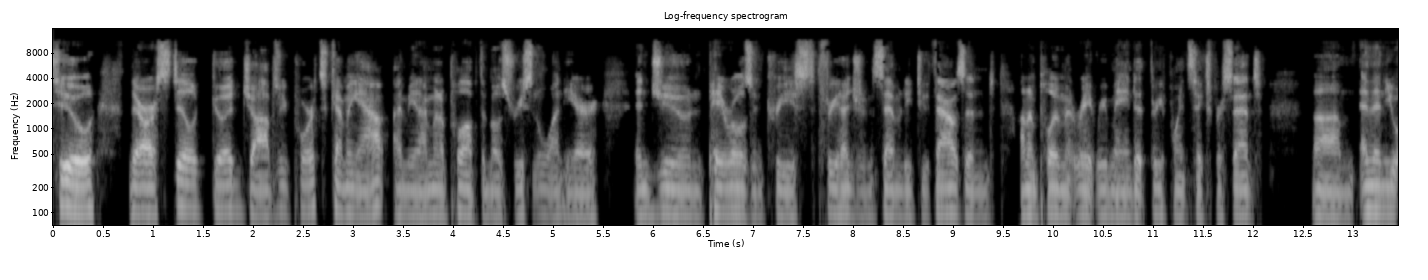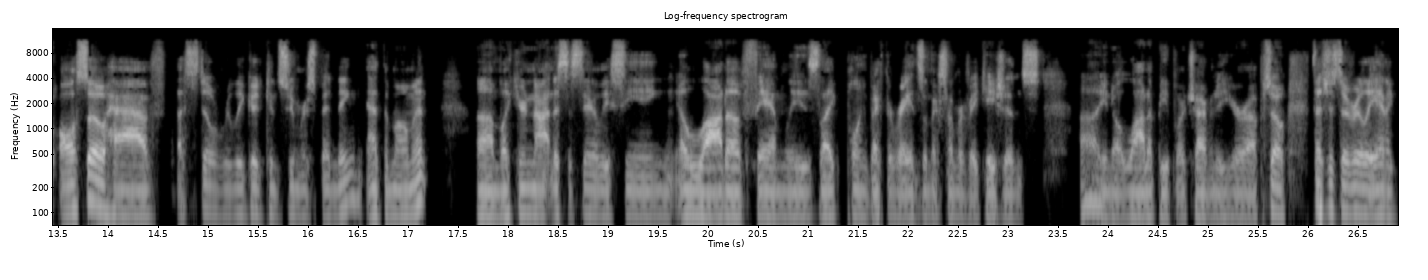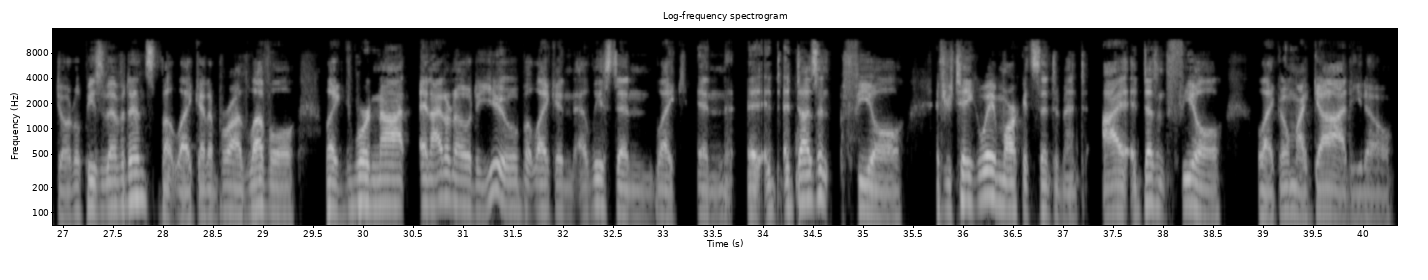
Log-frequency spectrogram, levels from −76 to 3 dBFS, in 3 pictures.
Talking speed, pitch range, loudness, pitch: 190 wpm, 90-105 Hz, -22 LUFS, 95 Hz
